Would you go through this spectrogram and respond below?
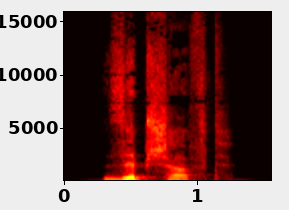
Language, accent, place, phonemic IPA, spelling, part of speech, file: German, Germany, Berlin, /ˈzɪpʃaft/, Sippschaft, noun, De-Sippschaft.ogg
- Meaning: synonym of Sippe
